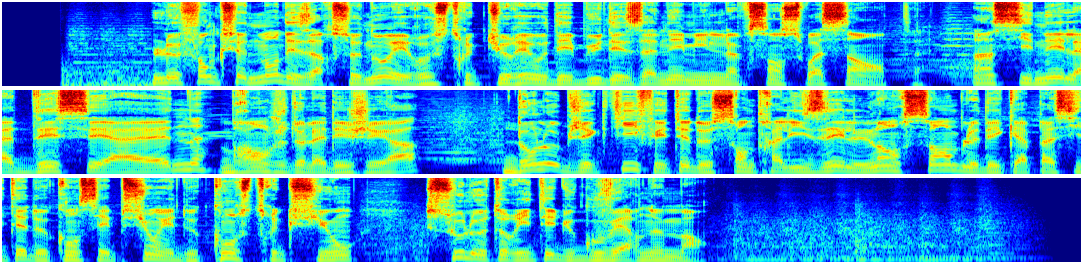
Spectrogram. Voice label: DOCUMENTAIRE VOIX OFF

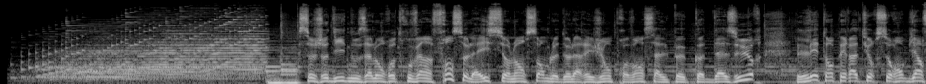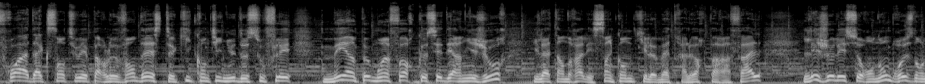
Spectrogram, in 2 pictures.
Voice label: météo voix off; radio

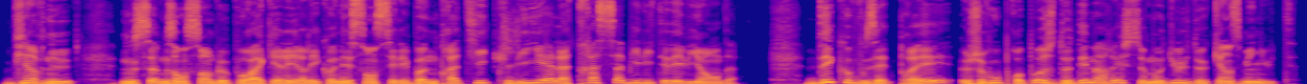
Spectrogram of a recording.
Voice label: e-learning voix off

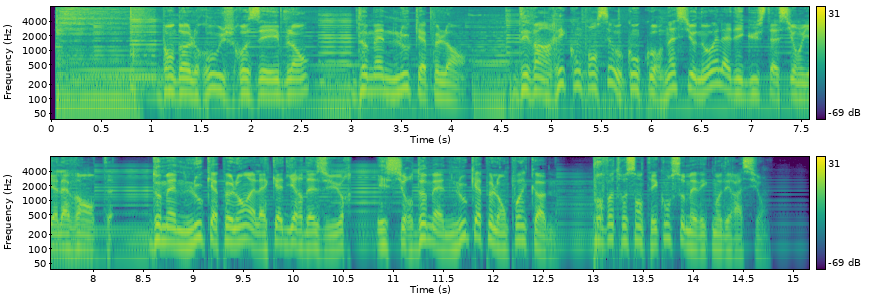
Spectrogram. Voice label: PUB VOIX OFF

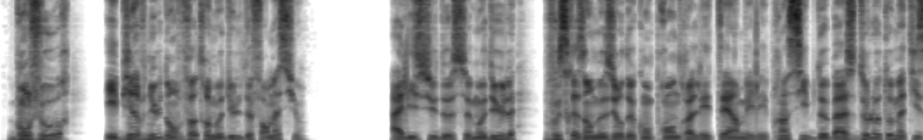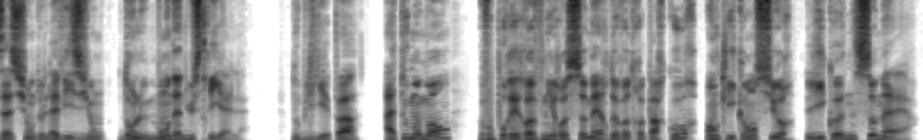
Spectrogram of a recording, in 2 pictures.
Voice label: e-learning voix off

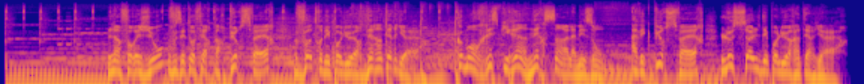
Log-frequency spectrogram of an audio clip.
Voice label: sponsor voix off; radio

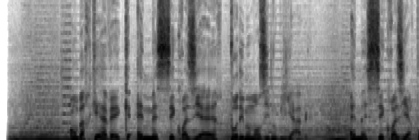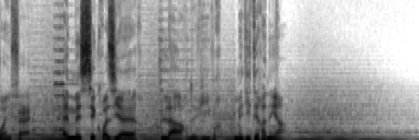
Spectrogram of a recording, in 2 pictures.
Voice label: NOTORIETE VOIX OFF; pub

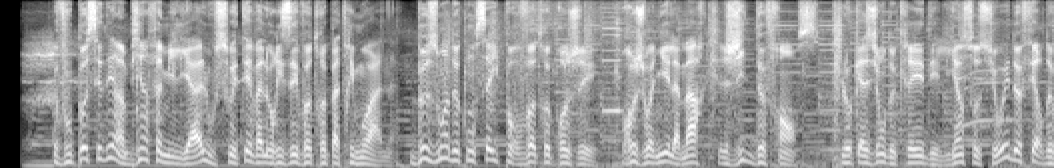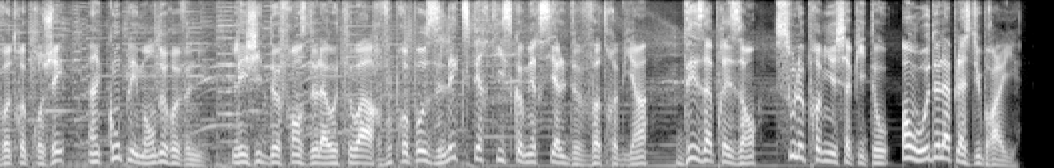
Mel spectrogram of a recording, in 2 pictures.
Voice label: NOTORIETE VOIX OFF; pub

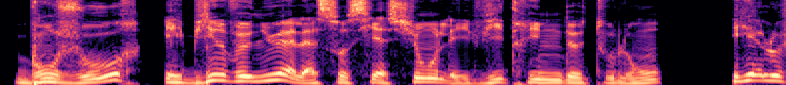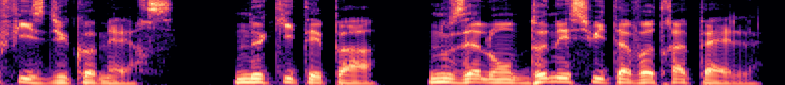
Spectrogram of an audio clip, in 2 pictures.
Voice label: répondeur voix off; audiotel

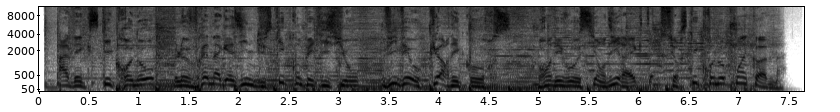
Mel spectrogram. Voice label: PROMO VOIX OFF; pub

